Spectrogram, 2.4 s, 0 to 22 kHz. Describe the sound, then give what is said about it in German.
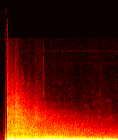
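A massive explosion blowing up a fortress bastion during a 1645 siege by Swedish troops: a sudden loud blast that swells into a dense, sustained roaring rumble filling the whole clip. “Diese scheiß Schweden versuchen wirklich die ganze Bastion in die Luft zu sprengen.”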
